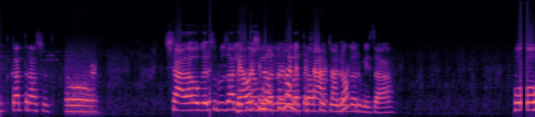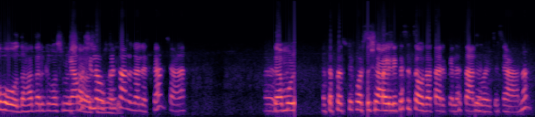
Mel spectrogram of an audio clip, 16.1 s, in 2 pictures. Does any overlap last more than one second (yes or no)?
yes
